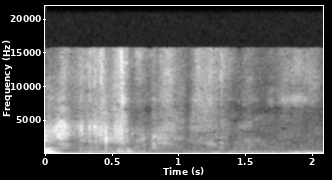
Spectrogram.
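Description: Near silence, with faint rustling of paper as a journal page is handled and turned.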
